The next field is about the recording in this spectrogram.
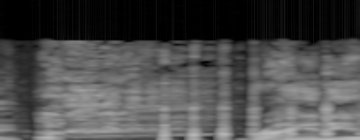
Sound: both laughing

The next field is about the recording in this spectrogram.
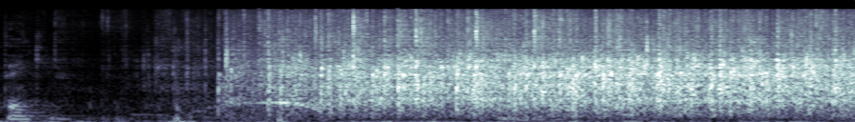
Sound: applause

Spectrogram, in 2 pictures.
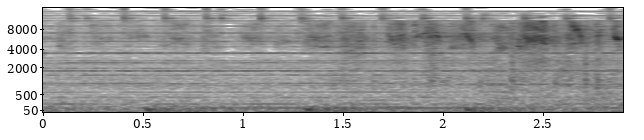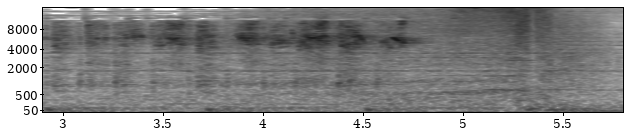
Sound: strange scratching sounds

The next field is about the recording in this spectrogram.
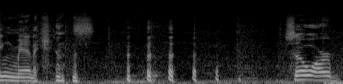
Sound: laughs

